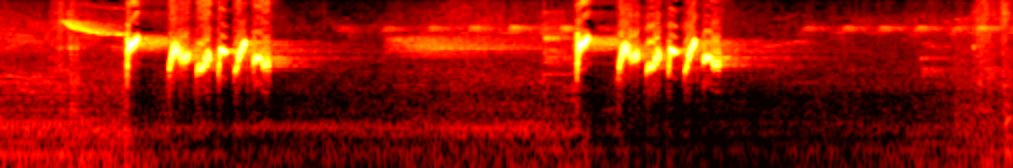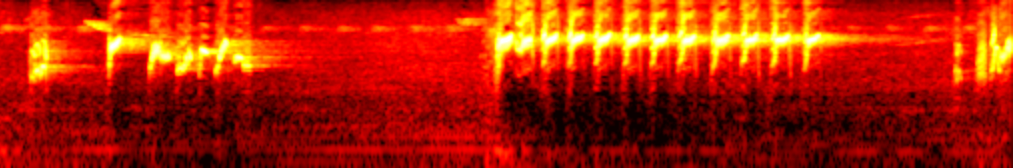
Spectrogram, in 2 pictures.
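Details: Several bursts of fast, liquid whistling from a black-crested bulbul, ending in a long even series of clipped repeated notes.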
